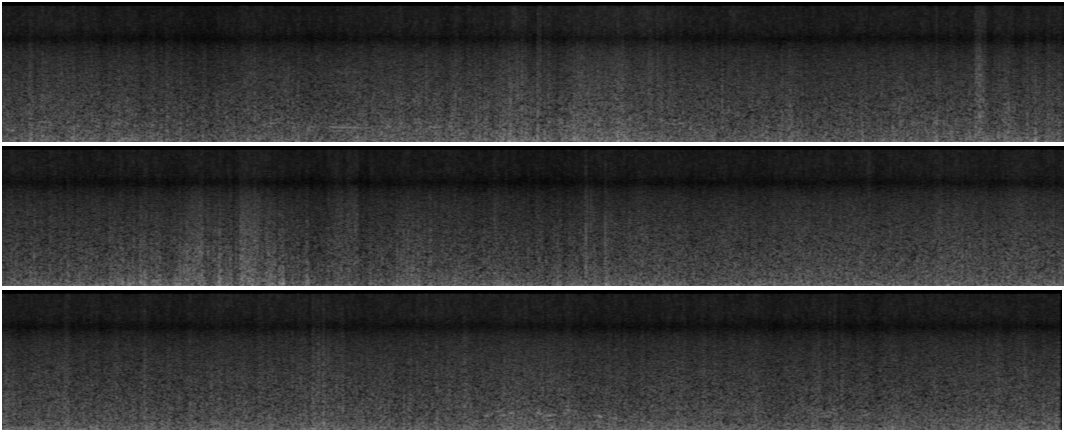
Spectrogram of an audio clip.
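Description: Loud, steady rushing noise like heavy static fills the whole stretch, with no distinct events, and covers any speech under it.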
